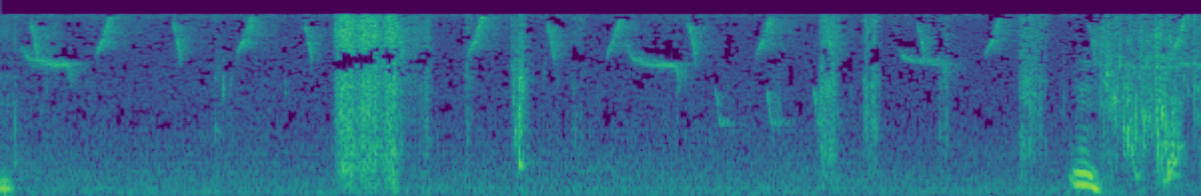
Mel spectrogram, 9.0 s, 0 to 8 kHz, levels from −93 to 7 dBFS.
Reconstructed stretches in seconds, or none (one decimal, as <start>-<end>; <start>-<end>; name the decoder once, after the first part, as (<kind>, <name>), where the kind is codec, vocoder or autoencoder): 0.0-2.1 (vocoder, Vocos); 3.1-6.6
